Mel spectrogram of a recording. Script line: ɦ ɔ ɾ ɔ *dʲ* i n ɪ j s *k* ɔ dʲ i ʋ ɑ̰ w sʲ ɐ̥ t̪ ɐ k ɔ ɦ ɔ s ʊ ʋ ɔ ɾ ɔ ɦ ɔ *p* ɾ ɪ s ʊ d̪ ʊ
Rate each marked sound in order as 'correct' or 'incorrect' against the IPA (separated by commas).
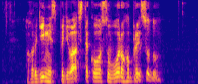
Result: correct, incorrect, correct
